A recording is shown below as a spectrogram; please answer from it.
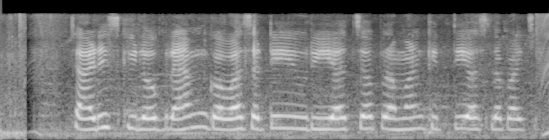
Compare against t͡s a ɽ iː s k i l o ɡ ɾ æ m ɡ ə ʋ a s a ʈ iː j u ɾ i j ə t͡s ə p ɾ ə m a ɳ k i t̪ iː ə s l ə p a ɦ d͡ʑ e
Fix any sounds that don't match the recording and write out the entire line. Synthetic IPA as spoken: t͡s a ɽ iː s k i l o ɡ ɾ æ m ɡ ə ʋ a s a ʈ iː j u ɾ i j a t͡s ə p ɾ ə m a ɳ k i t̪ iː ə s l ə p a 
